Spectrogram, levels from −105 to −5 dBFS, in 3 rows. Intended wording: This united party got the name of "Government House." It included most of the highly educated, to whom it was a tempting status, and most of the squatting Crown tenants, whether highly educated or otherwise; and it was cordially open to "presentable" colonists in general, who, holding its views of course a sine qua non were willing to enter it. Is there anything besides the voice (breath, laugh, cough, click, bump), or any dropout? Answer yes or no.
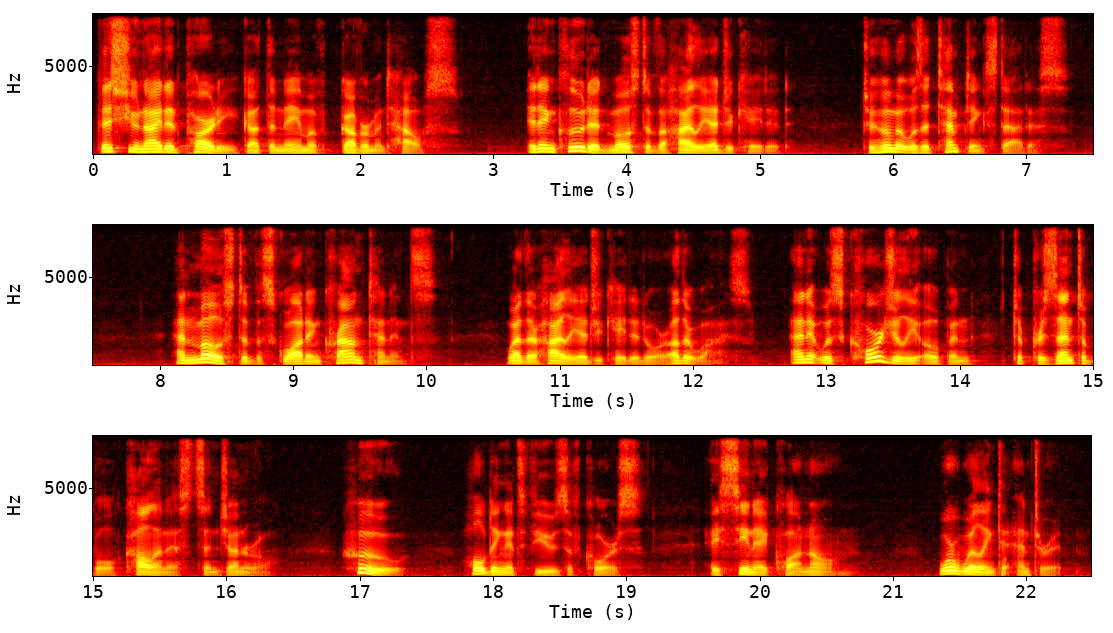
no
